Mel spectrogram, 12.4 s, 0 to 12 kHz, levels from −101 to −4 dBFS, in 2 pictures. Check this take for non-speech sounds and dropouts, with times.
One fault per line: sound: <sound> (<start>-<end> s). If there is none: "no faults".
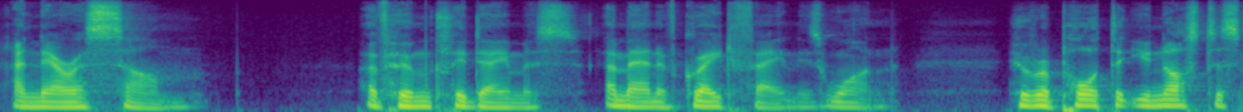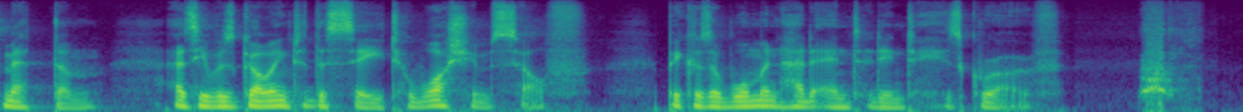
sound: bark (11.9-12.2 s)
